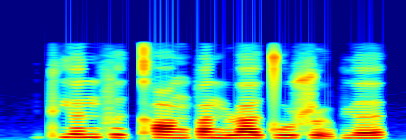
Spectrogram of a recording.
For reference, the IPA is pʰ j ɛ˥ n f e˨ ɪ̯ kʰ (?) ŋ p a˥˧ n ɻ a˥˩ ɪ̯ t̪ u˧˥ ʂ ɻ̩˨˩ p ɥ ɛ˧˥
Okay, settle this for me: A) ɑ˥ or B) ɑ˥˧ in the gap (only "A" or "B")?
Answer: B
